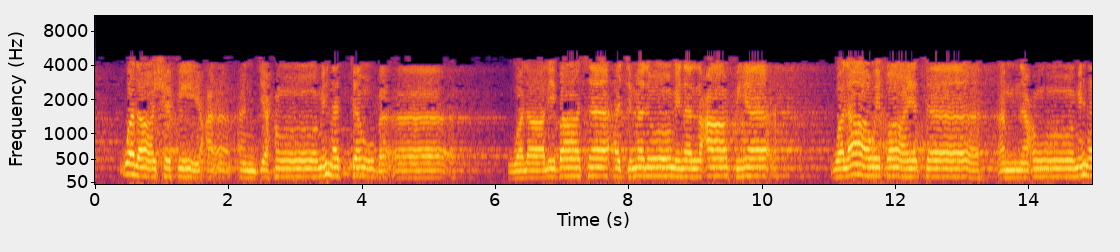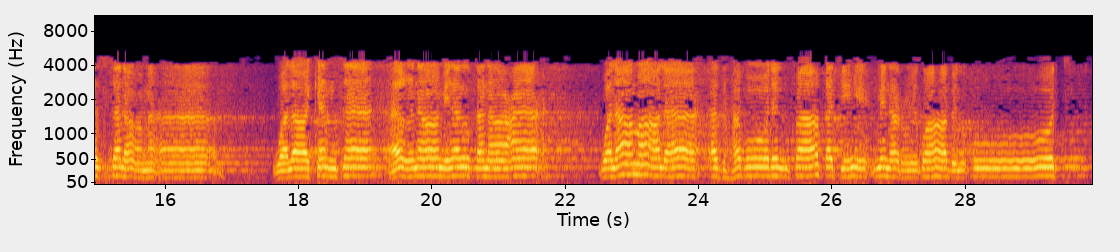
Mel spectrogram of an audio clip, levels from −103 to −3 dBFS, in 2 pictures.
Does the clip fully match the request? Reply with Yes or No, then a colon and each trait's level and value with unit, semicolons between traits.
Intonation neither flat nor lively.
No: narrow, 1.6 semitones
